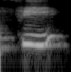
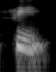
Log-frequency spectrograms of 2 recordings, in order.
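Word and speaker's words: filles: go ahead Fe so fee you don't have to pronounce the ending consonant in English uh in French okay so it is s so you don't have to pronounce s just say fee okay fee so how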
